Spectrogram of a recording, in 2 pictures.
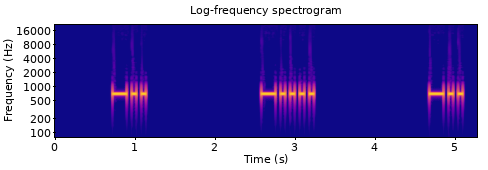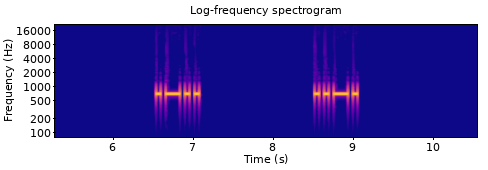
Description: Morse code, heard as a keyed tone, about 20 wpm, spaced as for 5 wpm, 700 Hz. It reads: D6DLF
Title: USA Call Signs - 6 Characters - 8x Character Spacing - 20wpm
